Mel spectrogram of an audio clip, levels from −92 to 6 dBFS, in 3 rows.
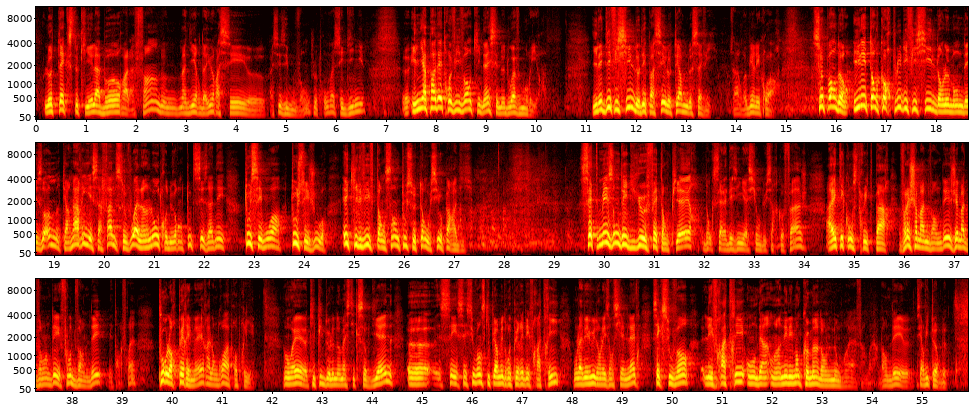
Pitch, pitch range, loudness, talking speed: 150 Hz, 130-185 Hz, -25 LUFS, 180 wpm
